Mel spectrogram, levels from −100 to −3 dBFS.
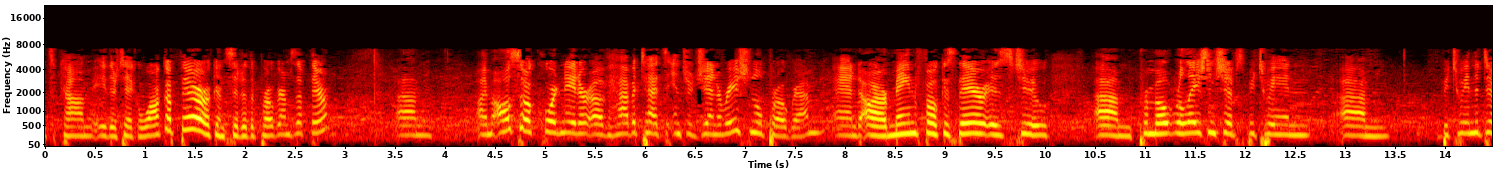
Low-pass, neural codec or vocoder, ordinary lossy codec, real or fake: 7.2 kHz; none; MP3, 32 kbps; real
